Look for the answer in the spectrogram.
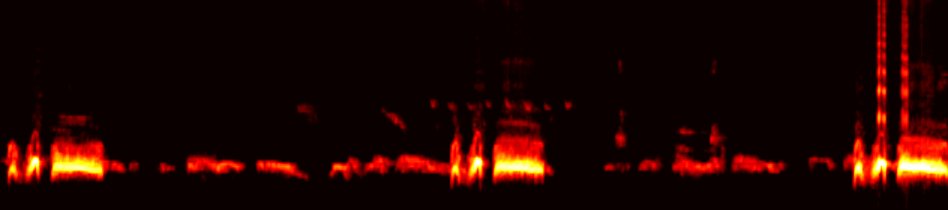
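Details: Three loud cooing phrases from a decoy spotted dove in sa gù and thúc bổi style, each with short leading notes and a longer hollow coo, with softer wavering coos of other doves between them.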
